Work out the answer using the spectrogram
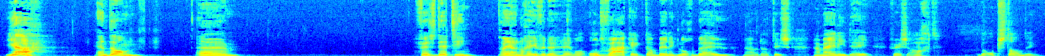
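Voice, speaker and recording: A middle-aged man with a voice on the high side preaches a Bible sermon. He is unhurried, slows down to stress words, and often adds small tag questions and restarts.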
